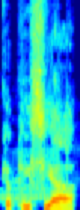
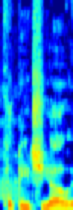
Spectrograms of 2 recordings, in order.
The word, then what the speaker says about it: Cupiccia: So, if you look at the spelling, it sounds like Cupiccia, was actually pronounced capiccio. It's Italian. The A is pronounced with an O, and I wish I could tell you why, but I can't.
